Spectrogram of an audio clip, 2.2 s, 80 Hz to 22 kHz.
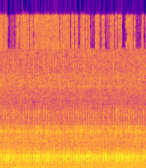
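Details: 2006 Toyota Avensis 2.0 D4-D diesel with coolant loss and power loss: rough, uneven idle clatter with irregular sharp ticks; blown head gasket.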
